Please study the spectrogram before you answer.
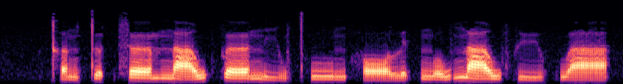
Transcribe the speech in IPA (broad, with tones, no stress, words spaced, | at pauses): kʰɐ˨˩ŋ t̪ɵ˨˥t̚sœː˧mn̪aː˨˥w kœː˧n̪iː˨˩wt̪ʰuː˨ŋ hɔː˨lɪ˨˥k̚ ŋo˨˥wn̪aː˧w kyː˨kʷaː˧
